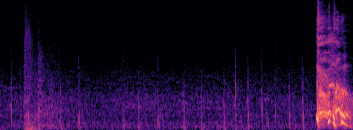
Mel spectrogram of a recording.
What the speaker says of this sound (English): I'm really trying not to cough directly into the mic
